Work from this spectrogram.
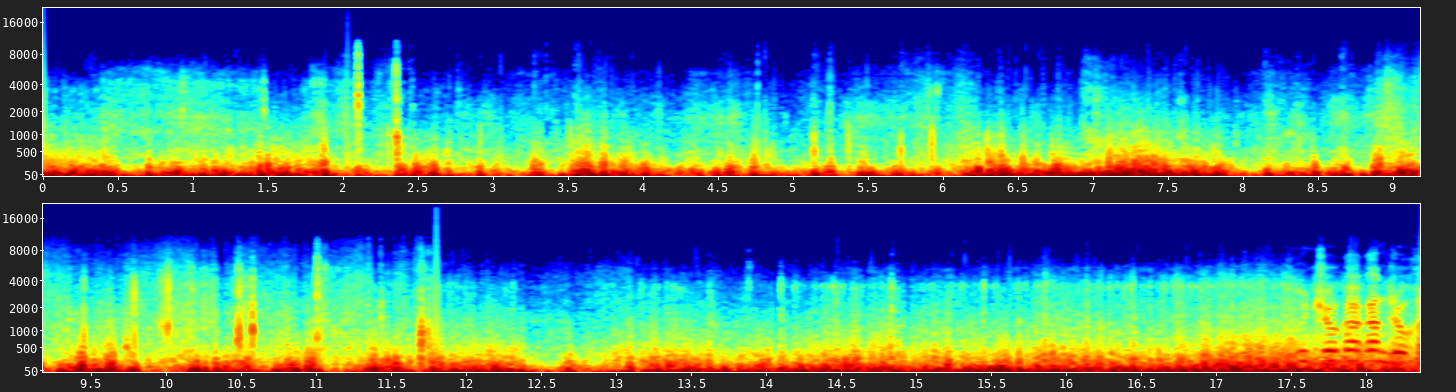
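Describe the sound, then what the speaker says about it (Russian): Strong, continuous wind buffeting the microphone with a heavy low roar on first ice while ice fishing in Yakutia, and a voice speaking intermittently beneath it. "Ветер усиливается."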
